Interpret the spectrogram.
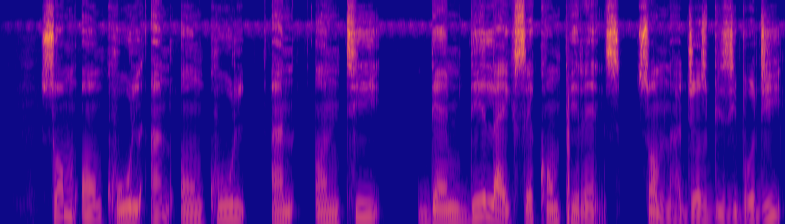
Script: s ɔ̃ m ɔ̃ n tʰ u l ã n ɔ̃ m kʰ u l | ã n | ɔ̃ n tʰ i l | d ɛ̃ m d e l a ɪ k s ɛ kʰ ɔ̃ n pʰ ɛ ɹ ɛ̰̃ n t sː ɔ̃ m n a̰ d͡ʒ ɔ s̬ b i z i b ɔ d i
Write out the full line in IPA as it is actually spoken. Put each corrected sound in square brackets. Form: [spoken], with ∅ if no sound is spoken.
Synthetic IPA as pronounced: s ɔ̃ m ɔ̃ n [kʰ] u l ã n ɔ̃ [n] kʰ u l | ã n | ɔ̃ n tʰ i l | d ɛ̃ m d e l a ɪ k s ɛ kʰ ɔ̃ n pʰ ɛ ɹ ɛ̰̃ n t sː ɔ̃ m n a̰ d͡ʒ ɔ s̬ b i z i b ɔ d i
